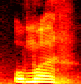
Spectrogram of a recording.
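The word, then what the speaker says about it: عمر: और अगर वाव नहीं लगा हुआ आखिर में तो फिर क्या पढ़ेंगे? उमर।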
